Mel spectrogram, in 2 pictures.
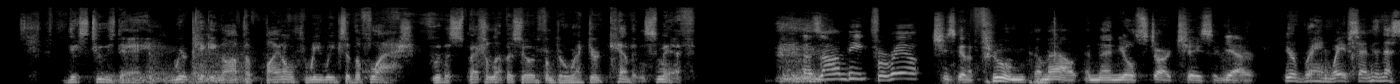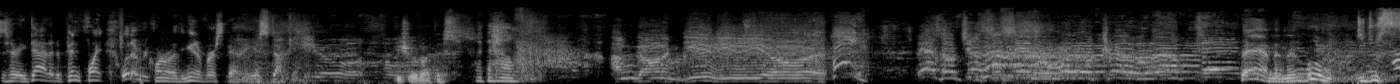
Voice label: trailer, vocals; the flash 2x21 trailer "the runaway dinosaur" (hd)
